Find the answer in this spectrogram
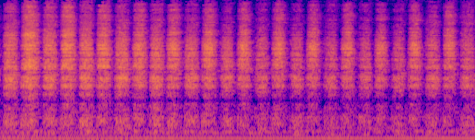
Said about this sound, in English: Keep looking into the space and start breathing short and quick. Gentle, playful breath.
